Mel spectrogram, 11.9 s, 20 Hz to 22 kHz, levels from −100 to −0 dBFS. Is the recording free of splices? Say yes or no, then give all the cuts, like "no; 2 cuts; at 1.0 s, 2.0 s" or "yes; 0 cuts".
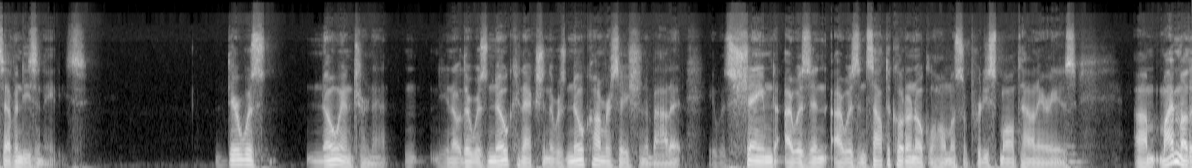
no; 1 cut; at 4.0 s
